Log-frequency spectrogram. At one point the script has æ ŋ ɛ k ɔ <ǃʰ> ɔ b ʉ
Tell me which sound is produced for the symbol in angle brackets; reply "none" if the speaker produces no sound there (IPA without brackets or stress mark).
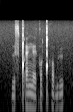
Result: ǃʰ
